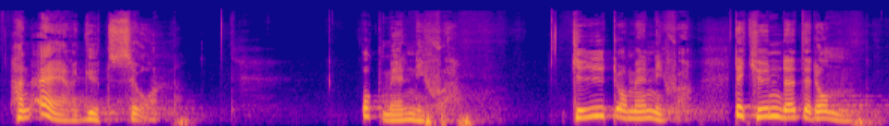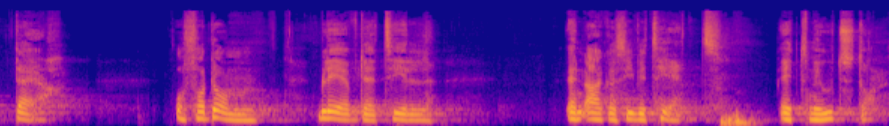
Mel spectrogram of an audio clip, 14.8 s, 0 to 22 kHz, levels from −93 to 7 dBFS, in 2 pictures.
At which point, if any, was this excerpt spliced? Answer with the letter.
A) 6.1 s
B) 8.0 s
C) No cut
A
